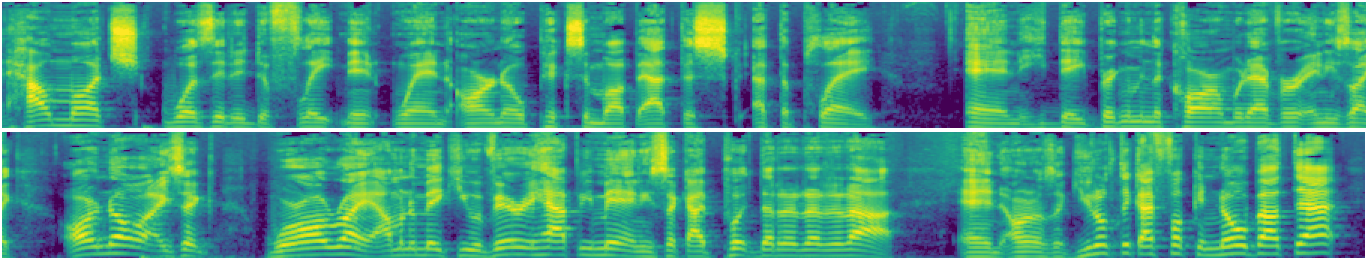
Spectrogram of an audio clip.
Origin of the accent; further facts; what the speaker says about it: New York area, United States; we're from the New York area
